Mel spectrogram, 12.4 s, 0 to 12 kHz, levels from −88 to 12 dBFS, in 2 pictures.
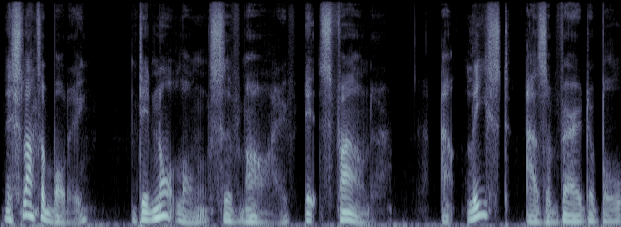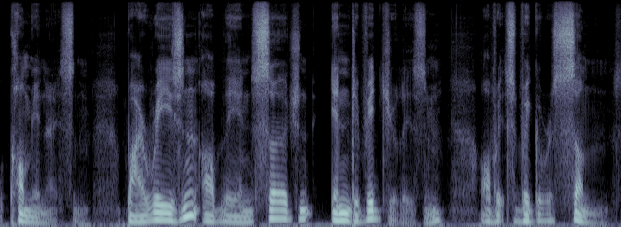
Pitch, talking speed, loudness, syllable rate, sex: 95 Hz, 120 wpm, -22 LUFS, 4.4 syllables/s, male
